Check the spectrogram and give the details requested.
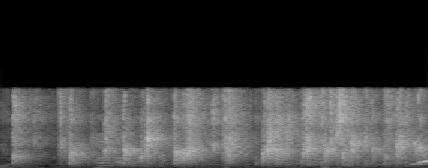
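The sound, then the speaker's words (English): Scattered, thin applause from a small number of people in a stand-up comedy audience, light and polite rather than enthusiastic, with a faint murmur of voices underneath. “I'll take those golf claps.”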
